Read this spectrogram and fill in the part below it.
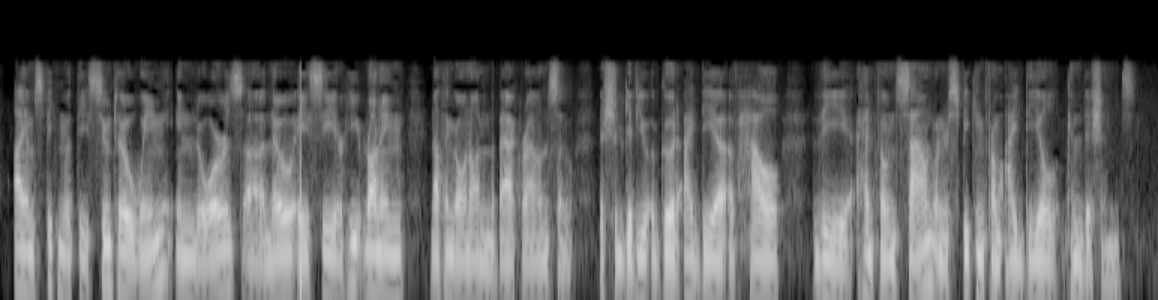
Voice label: microphone non standardized ideal; Suunto Wing

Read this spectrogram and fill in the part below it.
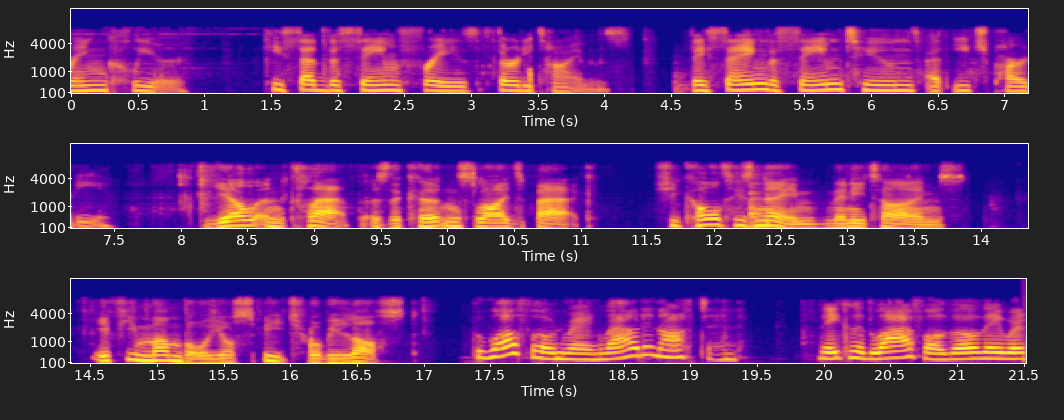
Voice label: Office microphone sample; Razer Barracuda X Chroma

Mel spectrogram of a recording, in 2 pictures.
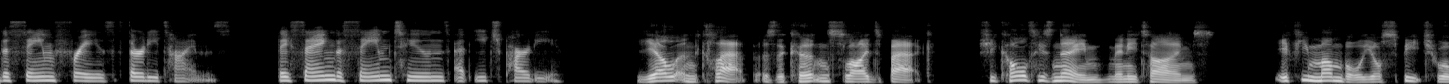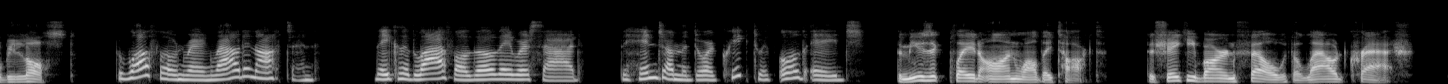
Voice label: mic ideal; sony linkbuds fit

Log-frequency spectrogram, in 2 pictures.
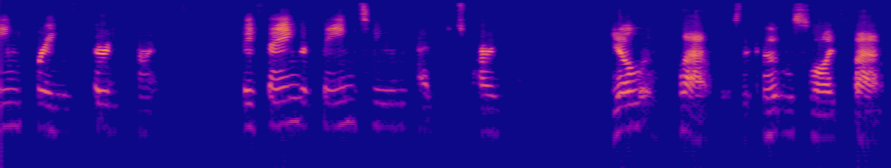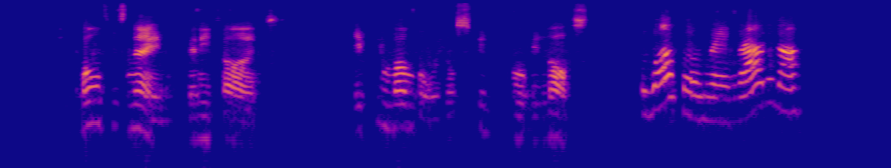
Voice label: Wind microphone sample; Nothing Ear

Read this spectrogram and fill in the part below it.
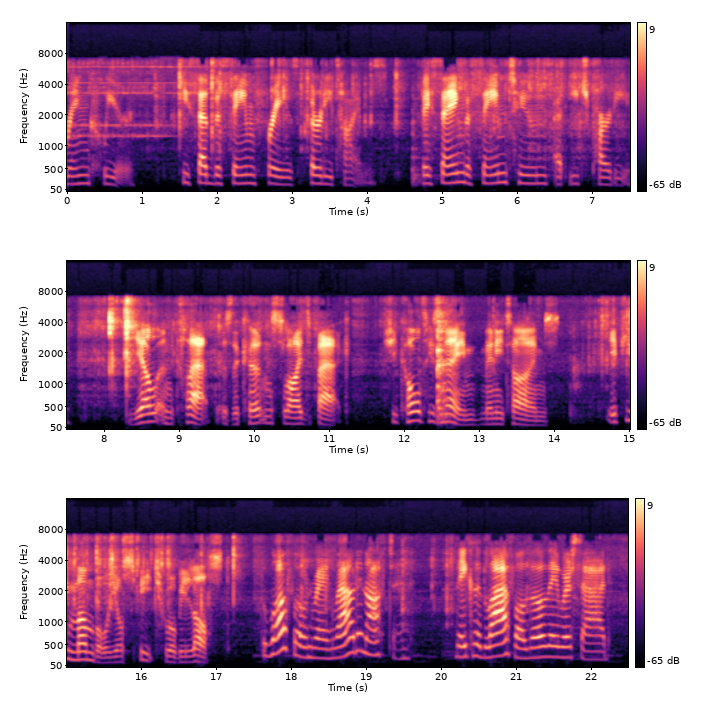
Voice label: Office microphone sample; HyperX Cloudbuds

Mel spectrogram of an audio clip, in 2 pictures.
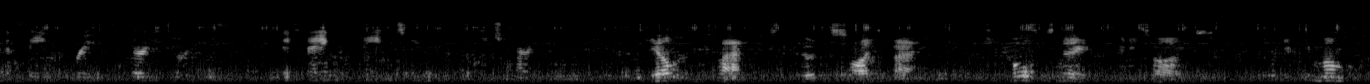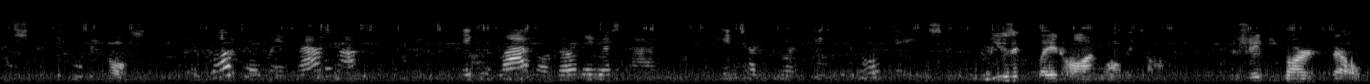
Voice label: JLab JBuds Air Pro Wind microphone sample

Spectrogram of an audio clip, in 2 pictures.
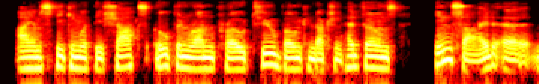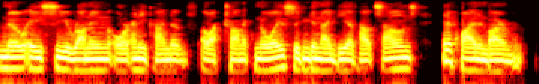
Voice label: microphone indoor; Shokz openrun pro 2

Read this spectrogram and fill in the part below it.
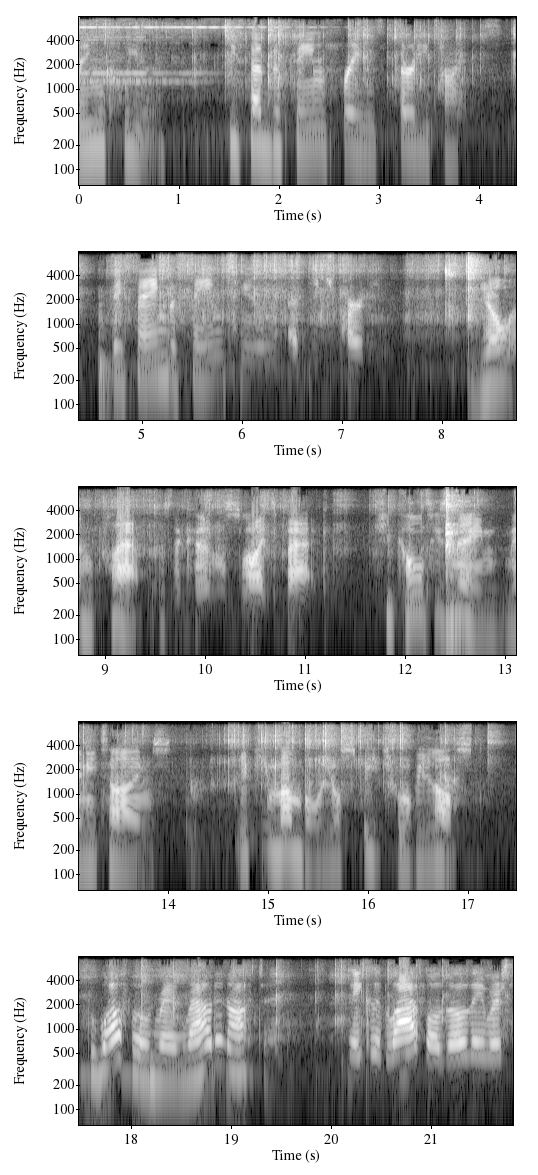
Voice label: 1More Colorbuds2 Office microphone sample

